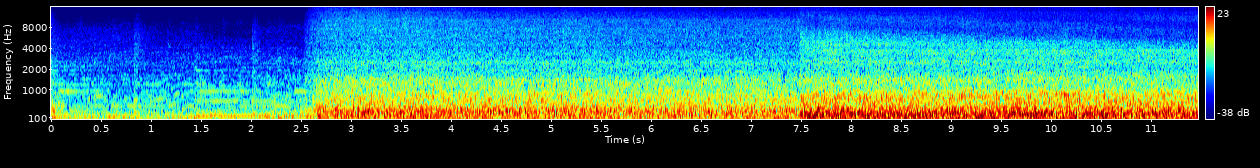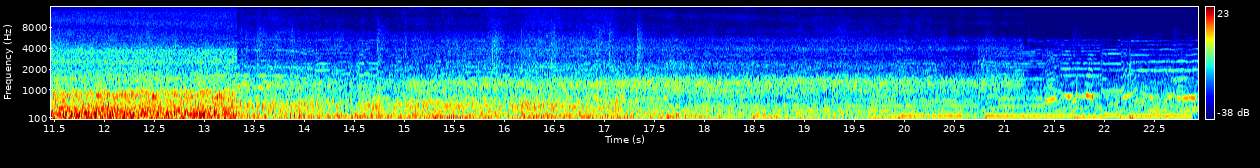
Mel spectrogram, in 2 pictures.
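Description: Hot-air balloon propane burner firing, a loud steady rushing noise that starts a few seconds in, gets louder about halfway through and cuts off suddenly after about ten seconds. Background music plays under it and carries on alone afterwards.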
